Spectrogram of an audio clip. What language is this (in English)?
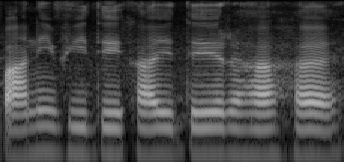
Hindi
